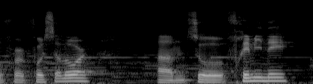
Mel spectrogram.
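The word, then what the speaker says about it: Fréminet: fossil or um so fremini there's an accent on the E and we don't pronounce the T at the end the t is silent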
